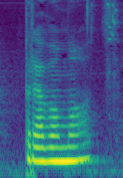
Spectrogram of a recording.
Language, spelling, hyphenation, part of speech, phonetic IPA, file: Czech, pravomoc, pra‧vo‧moc, noun, [ˈpravomot͡s], Cs-pravomoc.ogg
- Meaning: authority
